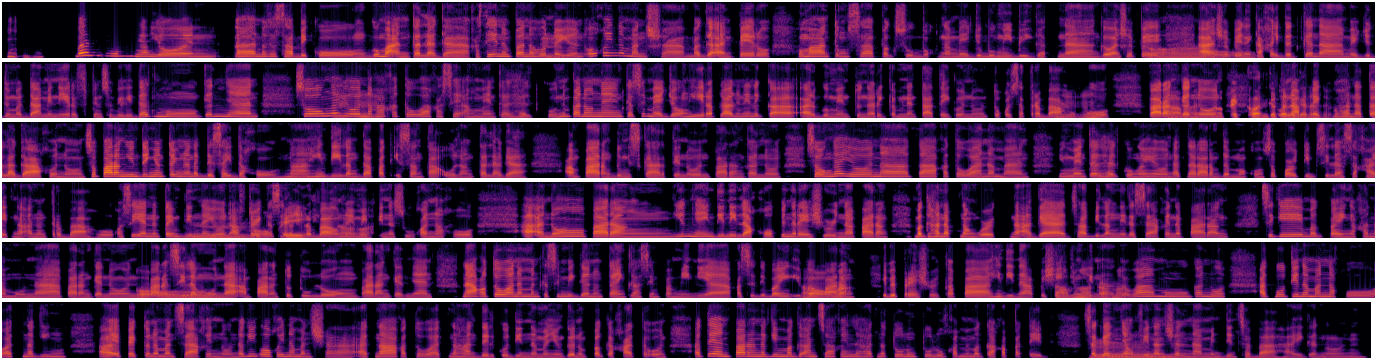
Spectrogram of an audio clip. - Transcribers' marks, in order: tapping
- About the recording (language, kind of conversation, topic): Filipino, podcast, Ano ang papel ng pamilya mo sa desisyon mong magpalit ng trabaho?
